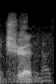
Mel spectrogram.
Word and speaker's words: Chun: Chun. Am I getting it right? Yeah, just remember like how you pronounce chin, and you have this like ch sound, right? It's like it's just that. So Chun, yeah.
